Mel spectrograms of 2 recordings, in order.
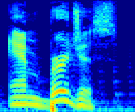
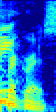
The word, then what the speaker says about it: ambergris: I would think it would ambergris. Be ambergris, because gris is gray in French. – But yeah, it's Australia, so they probably pronounce the gris.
